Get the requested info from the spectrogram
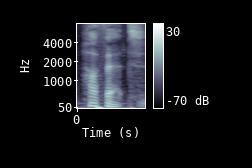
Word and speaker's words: Jafet: Imagine a H instead of a J. So imagine it's spelled H-A-F-E-T. – Jafet. – Yeah. – All right, Jafet.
